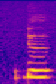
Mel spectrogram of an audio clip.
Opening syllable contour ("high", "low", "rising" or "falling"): high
